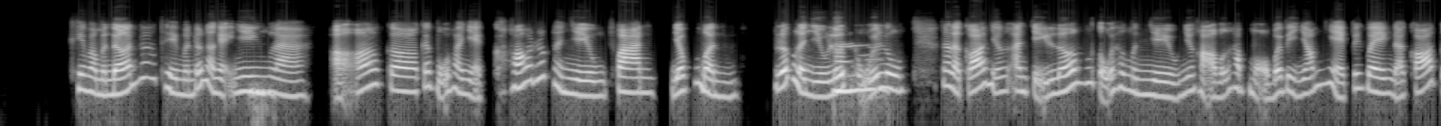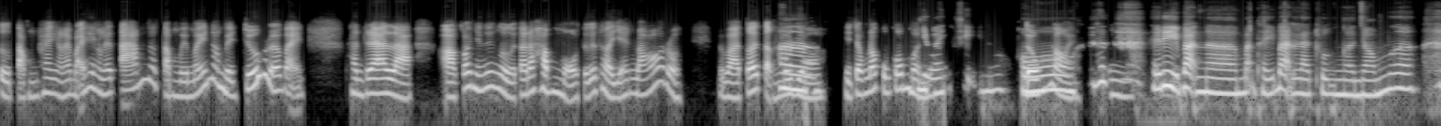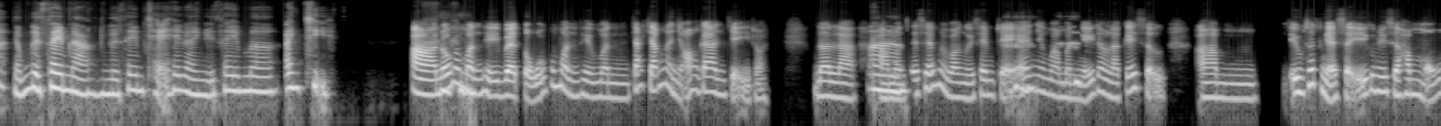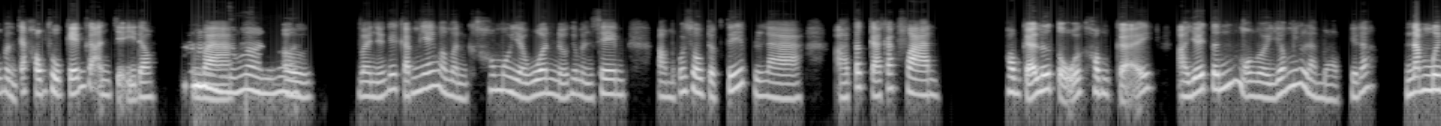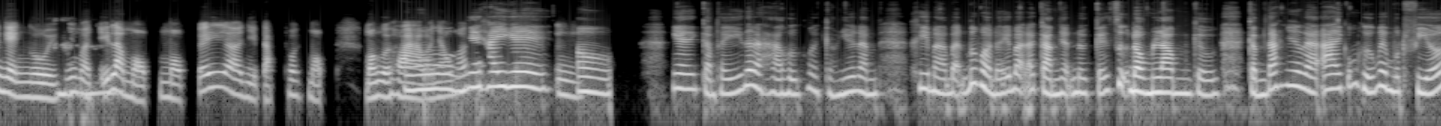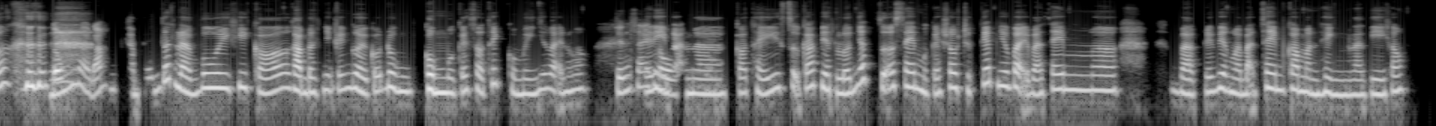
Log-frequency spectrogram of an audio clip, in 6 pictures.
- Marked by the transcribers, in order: tapping; laughing while speaking: "có"; chuckle; chuckle; chuckle; chuckle; chuckle; other background noise
- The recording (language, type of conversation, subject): Vietnamese, podcast, Điều gì khiến bạn mê nhất khi xem một chương trình biểu diễn trực tiếp?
